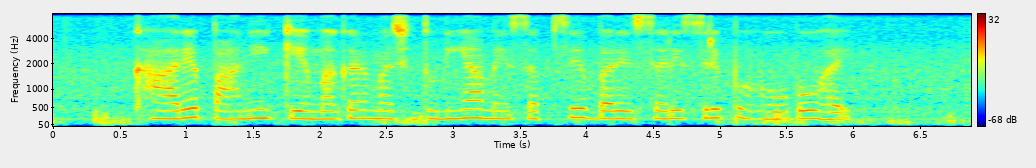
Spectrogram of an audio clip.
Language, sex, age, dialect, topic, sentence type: Magahi, female, 18-24, Southern, agriculture, statement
